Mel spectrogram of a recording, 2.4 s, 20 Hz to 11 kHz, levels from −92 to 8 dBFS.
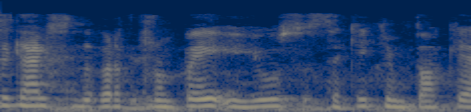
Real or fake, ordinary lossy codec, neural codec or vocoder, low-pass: fake; AAC, 32 kbps; codec, 16 kHz, 4 kbps, FreqCodec, larger model; 7.2 kHz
